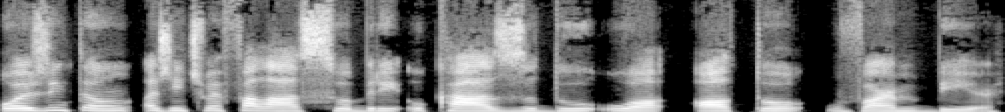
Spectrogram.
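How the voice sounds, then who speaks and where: A woman talks as a podcast co-host, relaxed and chatty, drifting into asides as she sets up a story. Her voice sits at an ordinary pitch. The recording is dry and close. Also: a little slow, smooth, no room sound. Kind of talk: casual storytelling chat.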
